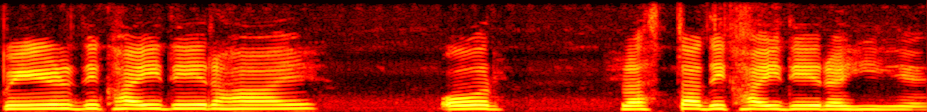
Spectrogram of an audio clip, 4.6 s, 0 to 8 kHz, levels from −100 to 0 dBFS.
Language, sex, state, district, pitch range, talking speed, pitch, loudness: Hindi, female, Jharkhand, Sahebganj, 240-275 Hz, 140 wpm, 260 Hz, -20 LUFS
